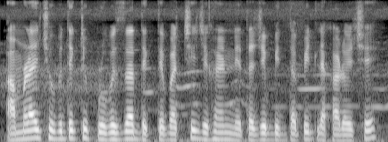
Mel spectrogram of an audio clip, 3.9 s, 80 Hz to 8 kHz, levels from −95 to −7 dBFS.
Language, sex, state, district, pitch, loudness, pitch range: Bengali, male, West Bengal, Alipurduar, 145 Hz, -19 LUFS, 130-160 Hz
